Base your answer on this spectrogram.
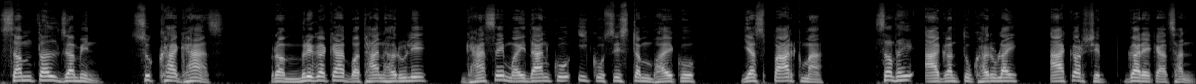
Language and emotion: Nepali, neutral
